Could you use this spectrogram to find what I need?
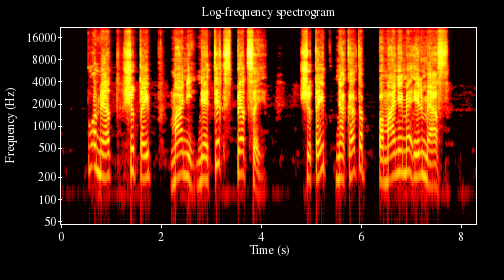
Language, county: Lithuanian, Kaunas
